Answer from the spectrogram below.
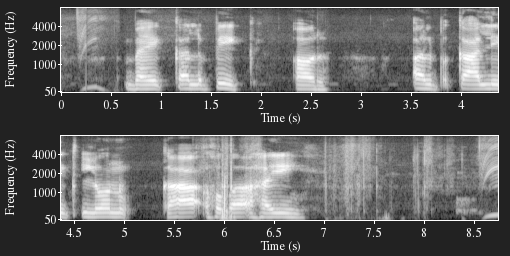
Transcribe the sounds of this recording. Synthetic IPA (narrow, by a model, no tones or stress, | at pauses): bəɪkəlpɪk | ɔːɾ | əlpkaːlɪkloːn | kaɦobaɦəi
